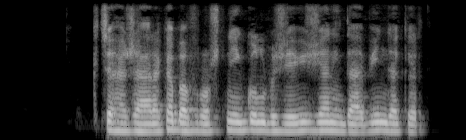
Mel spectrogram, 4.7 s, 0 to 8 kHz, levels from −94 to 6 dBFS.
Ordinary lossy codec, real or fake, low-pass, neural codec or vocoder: AAC, 48 kbps; real; 7.2 kHz; none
